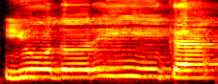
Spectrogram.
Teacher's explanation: دال کے اندر قلقلہ کریں گے، ہلکا سا آواز کو ڈبل کر کے پڑھیں گے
